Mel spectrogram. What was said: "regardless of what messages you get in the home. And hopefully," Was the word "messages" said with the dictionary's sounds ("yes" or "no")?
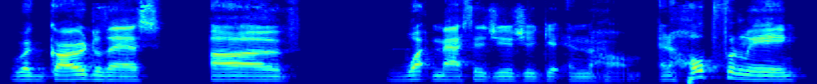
yes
